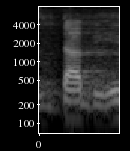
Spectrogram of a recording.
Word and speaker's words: Deby: His Deby is spelled D-E-B-Y. There's no R. There's no R in his Deby. It's Deby, D-E-B-Y.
